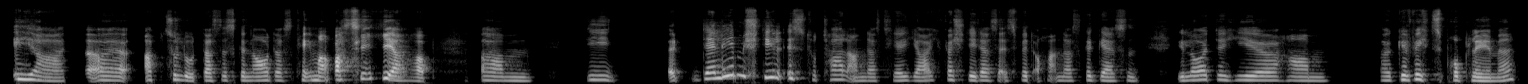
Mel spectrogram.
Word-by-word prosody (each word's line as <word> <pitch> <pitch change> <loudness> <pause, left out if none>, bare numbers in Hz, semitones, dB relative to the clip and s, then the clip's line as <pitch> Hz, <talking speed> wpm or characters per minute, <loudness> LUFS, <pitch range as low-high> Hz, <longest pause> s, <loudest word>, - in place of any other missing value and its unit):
Ja, 195 -10 +3 0.2
äh, 190 -2 +1 0.2
absolut. 195 -6 -1
Das 180 0 0
ist 190 0 -7
genau 185 0 0
das 185 -1 -6
Thema, 190 -1 +3
was 215 +1 +6
ich 265 +1 -1
hier 190 -10 +8
habe. 160 -2 0 0.5
Ähm, 175 -3 -3 0.5
die, 210 -2 -5 0.5
äh - - +2
der 265 +7 +3
Lebensstil 370 -1 +4
ist 280 -1 -3
total 220 +1 -5
anders 170 0 -6
hier, 180 +1 -4
ja, 180 -2 -3
ich 195 - -12
verstehe 210 -2 -1
das, 185 -1 -3
es - - -8
wird 195 -1 -4
auch - - -11
anders 175 -1 -7
gegessen. 175 -3 -4 0.4
Die 180 - -2
Leute 210 +3 0
hier 190 -1 0
haben, 175 -2 -5 0.5
äh, 185 0 -5
Gewichtsprobleme 190 -4 +1
190 Hz, 140 wpm, -25 LUFS, 180-215 Hz, 0.5 s, hier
